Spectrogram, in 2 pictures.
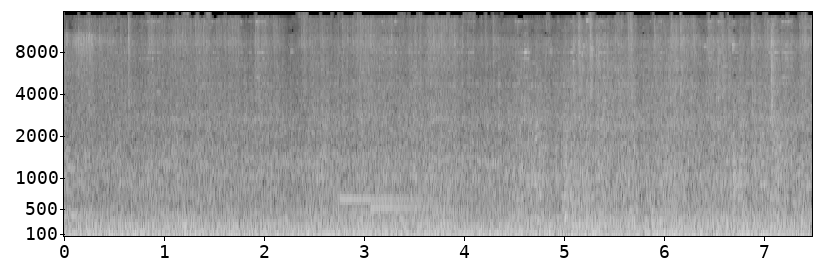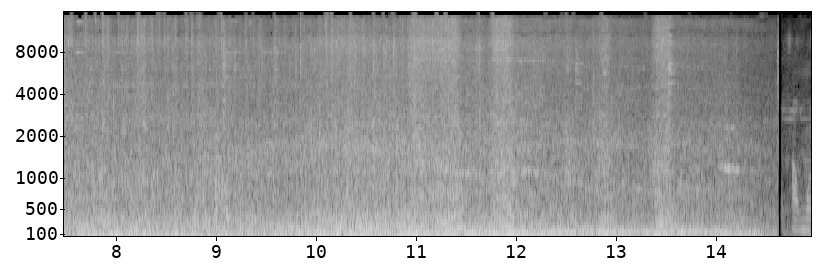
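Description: An MSRTC bus pulls into the Khamgaon bus stand with a steady, close engine rumble under dense roadway traffic noise that swells slightly near the end.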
